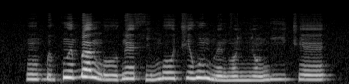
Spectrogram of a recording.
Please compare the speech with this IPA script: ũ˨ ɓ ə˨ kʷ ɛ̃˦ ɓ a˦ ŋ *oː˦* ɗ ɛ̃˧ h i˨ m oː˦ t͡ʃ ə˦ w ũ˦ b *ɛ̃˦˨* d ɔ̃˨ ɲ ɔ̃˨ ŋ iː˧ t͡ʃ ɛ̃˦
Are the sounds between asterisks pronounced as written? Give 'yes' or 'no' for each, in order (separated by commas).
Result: no, no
